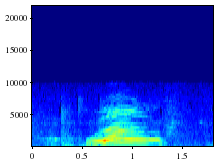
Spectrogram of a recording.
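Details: Pet cat Tonie, demanding food after the food runs out, lets out one drawn-out harmonic meow that rises then falls over about three quarters of a second, in a quiet indoor room.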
